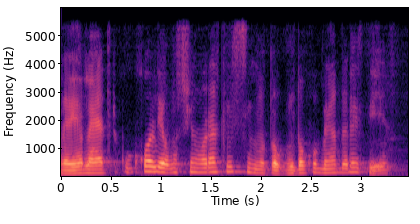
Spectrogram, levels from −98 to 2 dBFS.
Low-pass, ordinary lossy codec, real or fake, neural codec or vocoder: 5.4 kHz; none; fake; codec, 44.1 kHz, 2.6 kbps, SNAC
